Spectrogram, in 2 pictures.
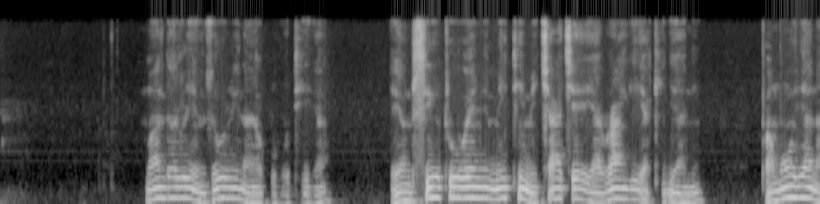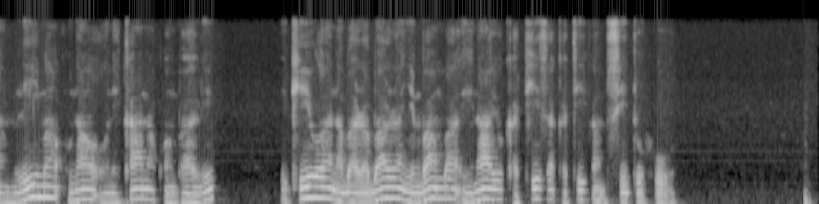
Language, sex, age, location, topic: Swahili, male, 25-35, Dar es Salaam, agriculture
